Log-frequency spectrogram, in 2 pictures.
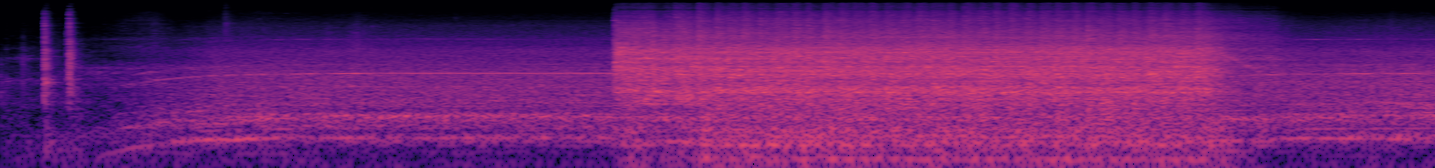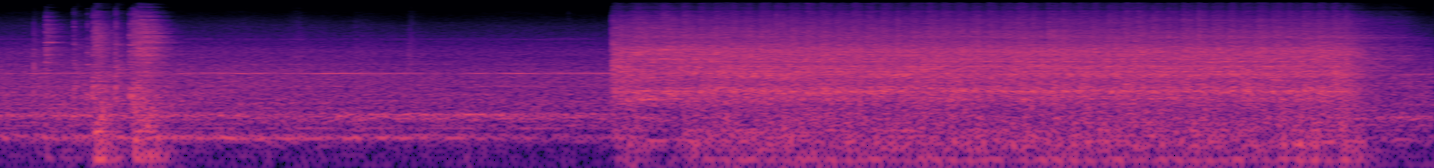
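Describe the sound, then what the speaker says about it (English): Race car on new spark plugs starting and idling, a loud steady engine drone with two stretches of much harsher, louder roar as it revs, then settling back to idle between them. "I just haven't heard engine noises in a while, and I want to hear race car sound"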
